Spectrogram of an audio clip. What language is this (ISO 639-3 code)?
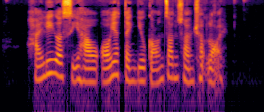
yue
